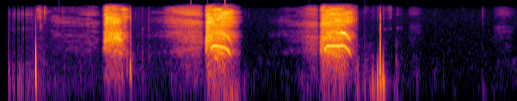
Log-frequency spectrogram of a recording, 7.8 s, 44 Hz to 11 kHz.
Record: {"exhalation_length": "7.8 s", "exhalation_amplitude": 32768, "exhalation_signal_mean_std_ratio": 0.35, "survey_phase": "beta (2021-08-13 to 2022-03-07)", "age": "65+", "gender": "Female", "wearing_mask": "No", "symptom_headache": true, "smoker_status": "Ex-smoker", "respiratory_condition_asthma": false, "respiratory_condition_other": false, "recruitment_source": "REACT", "submission_delay": "0 days", "covid_test_result": "Negative", "covid_test_method": "RT-qPCR"}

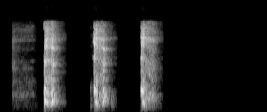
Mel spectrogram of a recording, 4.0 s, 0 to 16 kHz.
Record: {"three_cough_length": "4.0 s", "three_cough_amplitude": 27825, "three_cough_signal_mean_std_ratio": 0.27, "survey_phase": "beta (2021-08-13 to 2022-03-07)", "age": "18-44", "gender": "Female", "wearing_mask": "No", "symptom_runny_or_blocked_nose": true, "symptom_fatigue": true, "symptom_headache": true, "symptom_other": true, "symptom_onset": "2 days", "smoker_status": "Never smoked", "respiratory_condition_asthma": false, "respiratory_condition_other": false, "recruitment_source": "Test and Trace", "submission_delay": "1 day", "covid_test_result": "Positive", "covid_test_method": "RT-qPCR", "covid_ct_value": 27.8, "covid_ct_gene": "ORF1ab gene", "covid_ct_mean": 28.2, "covid_viral_load": "570 copies/ml", "covid_viral_load_category": "Minimal viral load (< 10K copies/ml)"}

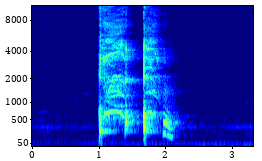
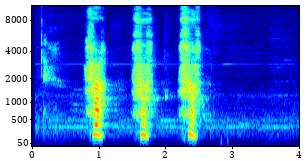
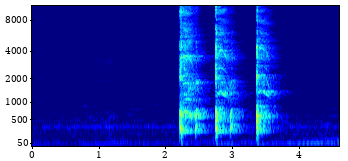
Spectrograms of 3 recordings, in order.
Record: {"cough_length": "3.3 s", "cough_amplitude": 1962, "cough_signal_mean_std_ratio": 0.37, "exhalation_length": "4.0 s", "exhalation_amplitude": 14126, "exhalation_signal_mean_std_ratio": 0.33, "three_cough_length": "4.6 s", "three_cough_amplitude": 1437, "three_cough_signal_mean_std_ratio": 0.29, "survey_phase": "alpha (2021-03-01 to 2021-08-12)", "age": "45-64", "gender": "Female", "wearing_mask": "No", "symptom_fatigue": true, "smoker_status": "Never smoked", "respiratory_condition_asthma": false, "respiratory_condition_other": false, "recruitment_source": "REACT", "submission_delay": "1 day", "covid_test_result": "Negative", "covid_test_method": "RT-qPCR"}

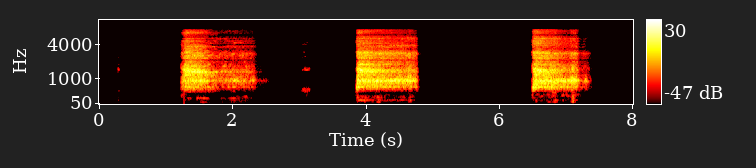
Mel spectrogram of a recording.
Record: {"exhalation_length": "8.0 s", "exhalation_amplitude": 10904, "exhalation_signal_mean_std_ratio": 0.44, "survey_phase": "beta (2021-08-13 to 2022-03-07)", "age": "45-64", "gender": "Male", "wearing_mask": "No", "symptom_cough_any": true, "symptom_new_continuous_cough": true, "symptom_sore_throat": true, "symptom_headache": true, "smoker_status": "Ex-smoker", "respiratory_condition_asthma": false, "respiratory_condition_other": false, "recruitment_source": "Test and Trace", "submission_delay": "2 days", "covid_test_result": "Positive", "covid_test_method": "RT-qPCR", "covid_ct_value": 20.3, "covid_ct_gene": "ORF1ab gene", "covid_ct_mean": 20.5, "covid_viral_load": "190000 copies/ml", "covid_viral_load_category": "Low viral load (10K-1M copies/ml)"}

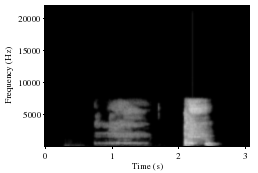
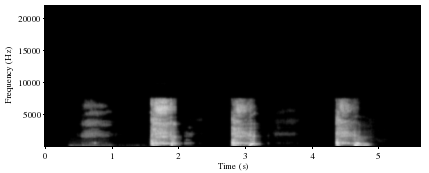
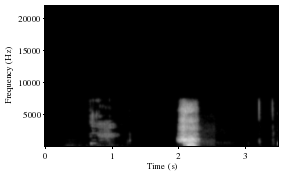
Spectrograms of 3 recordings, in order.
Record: {"cough_length": "3.1 s", "cough_amplitude": 32767, "cough_signal_mean_std_ratio": 0.32, "three_cough_length": "5.6 s", "three_cough_amplitude": 31854, "three_cough_signal_mean_std_ratio": 0.35, "exhalation_length": "3.5 s", "exhalation_amplitude": 28684, "exhalation_signal_mean_std_ratio": 0.22, "survey_phase": "beta (2021-08-13 to 2022-03-07)", "age": "18-44", "gender": "Female", "wearing_mask": "No", "symptom_cough_any": true, "symptom_runny_or_blocked_nose": true, "symptom_headache": true, "symptom_onset": "4 days", "smoker_status": "Never smoked", "respiratory_condition_asthma": false, "respiratory_condition_other": false, "recruitment_source": "Test and Trace", "submission_delay": "1 day", "covid_test_result": "Positive", "covid_test_method": "RT-qPCR", "covid_ct_value": 27.0, "covid_ct_gene": "ORF1ab gene", "covid_ct_mean": 27.6, "covid_viral_load": "900 copies/ml", "covid_viral_load_category": "Minimal viral load (< 10K copies/ml)"}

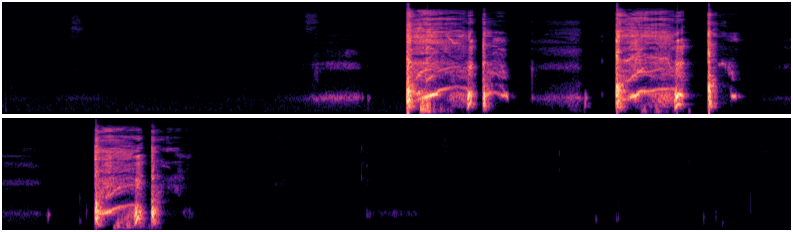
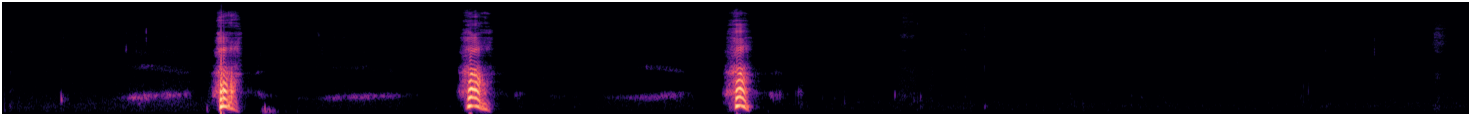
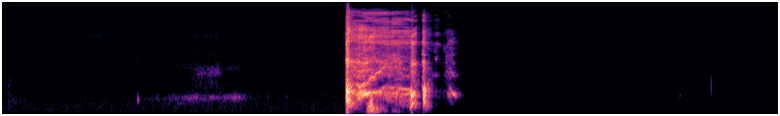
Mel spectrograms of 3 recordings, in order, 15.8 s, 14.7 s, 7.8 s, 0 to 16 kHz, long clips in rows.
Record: {"three_cough_length": "15.8 s", "three_cough_amplitude": 32768, "three_cough_signal_mean_std_ratio": 0.23, "exhalation_length": "14.7 s", "exhalation_amplitude": 32767, "exhalation_signal_mean_std_ratio": 0.13, "cough_length": "7.8 s", "cough_amplitude": 32768, "cough_signal_mean_std_ratio": 0.2, "survey_phase": "beta (2021-08-13 to 2022-03-07)", "age": "65+", "gender": "Female", "wearing_mask": "No", "symptom_cough_any": true, "symptom_runny_or_blocked_nose": true, "symptom_diarrhoea": true, "symptom_fatigue": true, "smoker_status": "Never smoked", "respiratory_condition_asthma": false, "respiratory_condition_other": true, "recruitment_source": "Test and Trace", "submission_delay": "1 day", "covid_test_result": "Positive", "covid_test_method": "RT-qPCR", "covid_ct_value": 15.7, "covid_ct_gene": "ORF1ab gene"}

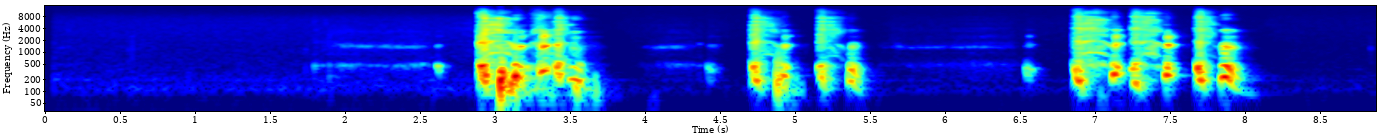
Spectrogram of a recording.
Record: {"three_cough_length": "8.9 s", "three_cough_amplitude": 32145, "three_cough_signal_mean_std_ratio": 0.28, "survey_phase": "beta (2021-08-13 to 2022-03-07)", "age": "18-44", "gender": "Male", "wearing_mask": "No", "symptom_cough_any": true, "symptom_new_continuous_cough": true, "symptom_fatigue": true, "symptom_change_to_sense_of_smell_or_taste": true, "symptom_loss_of_taste": true, "symptom_onset": "6 days", "smoker_status": "Ex-smoker", "respiratory_condition_asthma": false, "respiratory_condition_other": false, "recruitment_source": "Test and Trace", "submission_delay": "1 day", "covid_test_result": "Positive", "covid_test_method": "RT-qPCR", "covid_ct_value": 17.2, "covid_ct_gene": "ORF1ab gene", "covid_ct_mean": 17.4, "covid_viral_load": "1900000 copies/ml", "covid_viral_load_category": "High viral load (>1M copies/ml)"}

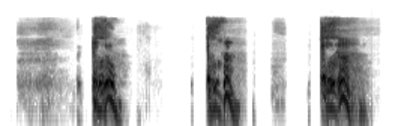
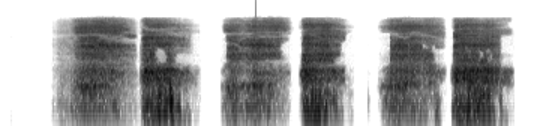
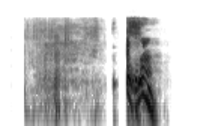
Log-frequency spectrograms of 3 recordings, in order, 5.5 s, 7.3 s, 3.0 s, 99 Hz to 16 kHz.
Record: {"three_cough_length": "5.5 s", "three_cough_amplitude": 29067, "three_cough_signal_mean_std_ratio": 0.36, "exhalation_length": "7.3 s", "exhalation_amplitude": 26833, "exhalation_signal_mean_std_ratio": 0.62, "cough_length": "3.0 s", "cough_amplitude": 27937, "cough_signal_mean_std_ratio": 0.31, "survey_phase": "beta (2021-08-13 to 2022-03-07)", "age": "45-64", "gender": "Male", "wearing_mask": "No", "symptom_cough_any": true, "symptom_runny_or_blocked_nose": true, "smoker_status": "Current smoker (11 or more cigarettes per day)", "respiratory_condition_asthma": false, "respiratory_condition_other": false, "recruitment_source": "REACT", "submission_delay": "19 days", "covid_test_result": "Negative", "covid_test_method": "RT-qPCR", "influenza_a_test_result": "Negative", "influenza_b_test_result": "Negative"}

